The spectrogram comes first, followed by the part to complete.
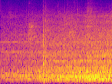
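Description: A rushing, rumbling noise with a few faint steady tones, growing steadily louder.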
